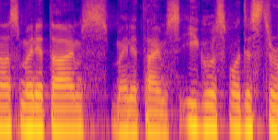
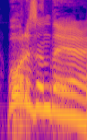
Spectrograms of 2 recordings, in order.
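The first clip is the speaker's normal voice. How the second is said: high, sudden demanding yell; retold yell; 11 semitones higher, 3 dB louder than usual. Guru suddenly squeezing a priest's chest, retold yell. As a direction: imitate a guru's yell in a higher voice. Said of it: "he yells".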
